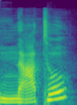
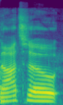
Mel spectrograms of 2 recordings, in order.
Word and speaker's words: natto: natto is, and real Japanese people will pronounce natto a little differently, but Americanized say natto.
